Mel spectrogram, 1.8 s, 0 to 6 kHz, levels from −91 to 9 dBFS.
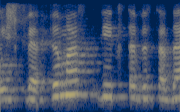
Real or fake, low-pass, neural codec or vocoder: real; 5.4 kHz; none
